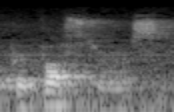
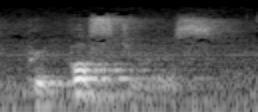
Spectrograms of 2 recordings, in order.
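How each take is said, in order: First: The pitch falls from low on the stressed syllable. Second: The pitch falls from high on the stressed syllable. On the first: "Low fall" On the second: "With a high fall, it sounds like this"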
